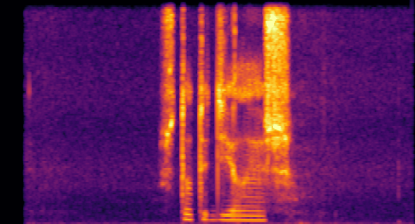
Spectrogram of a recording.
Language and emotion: Russian, neutral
